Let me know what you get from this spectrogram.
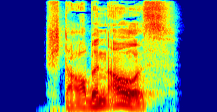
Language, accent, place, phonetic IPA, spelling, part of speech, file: German, Germany, Berlin, [ˌʃtaʁbn̩ ˈaʊ̯s], starben aus, verb, De-starben aus.ogg
- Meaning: first/third-person plural preterite of aussterben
